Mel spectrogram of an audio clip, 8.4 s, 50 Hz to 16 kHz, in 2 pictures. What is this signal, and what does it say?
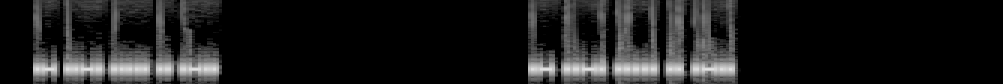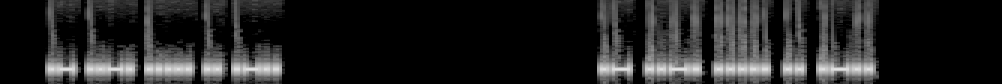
Morse code, heard as a keyed tone, about 63 wpm, 700 Hz. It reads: AF5IL AF5IL AF5IL AF5IL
